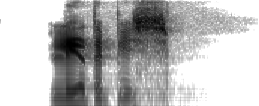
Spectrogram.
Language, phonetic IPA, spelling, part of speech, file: Russian, [ˈlʲetəpʲɪsʲ], летопись, noun, Ru-летопись.ogg
- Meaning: annals, chronicle, record, fasti (a relation of events)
